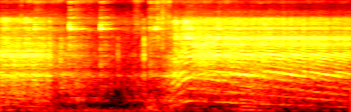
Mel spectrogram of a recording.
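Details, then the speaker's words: Honda Beat Pop scooter CVT, rear wheel spinning on the stand, after the final drive shaft gear and another gear were replaced: rough gravelly grind with a rising whir, about four pulses a second, also bad in reverse rotation. Final drive gear noise persists, cause unconfirmed. "ketikan suaranya masih ada suara ashar di daerah tadi gigi CPT ketika jalan ke depan kalau ke belakang juga parah banget"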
